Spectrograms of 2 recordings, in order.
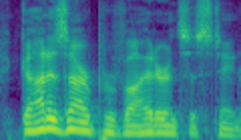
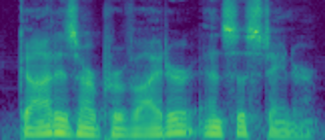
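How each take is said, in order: First: Louder and fast, declared; emphatic proclamation. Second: Said in the usual way. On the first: Real, not acted. Preacher restating the point to the church, louder and fast. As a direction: proclaim it with fire.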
